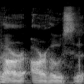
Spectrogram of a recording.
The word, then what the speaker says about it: Aarhus: And you, by the way, just I have to ask you, did I pronounce Aarhus correct in Denmark? Aarhus.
